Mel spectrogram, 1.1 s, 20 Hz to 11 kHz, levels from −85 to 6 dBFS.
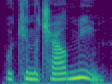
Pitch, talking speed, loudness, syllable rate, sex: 235 Hz, 270 wpm, -15 LUFS, 4.8 syllables/s, female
